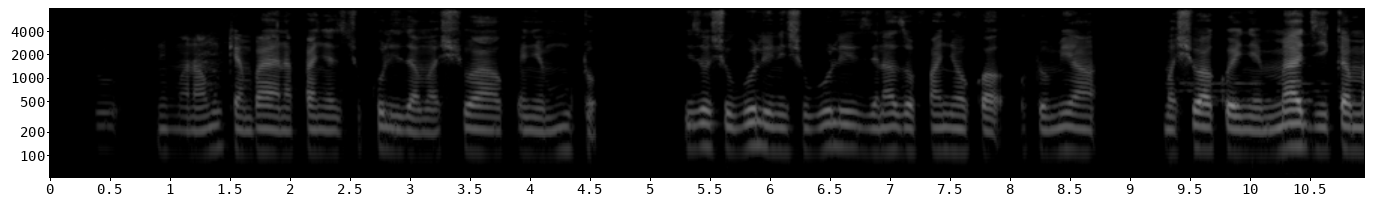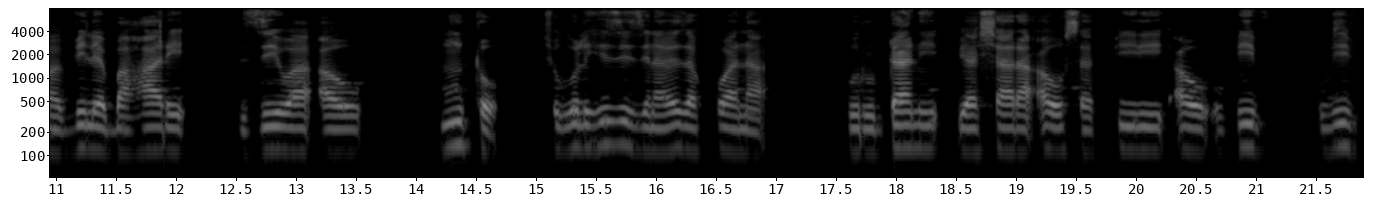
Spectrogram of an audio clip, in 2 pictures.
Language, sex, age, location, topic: Swahili, male, 18-24, Wajir, education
